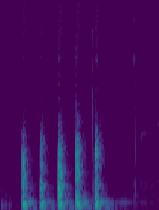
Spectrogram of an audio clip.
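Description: Knocking on a house door: five sharp, evenly spaced raps in a quick steady rhythm, heard alone with no voices.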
